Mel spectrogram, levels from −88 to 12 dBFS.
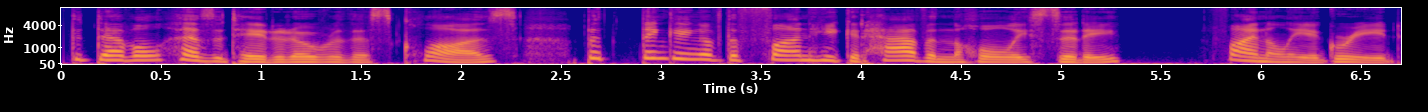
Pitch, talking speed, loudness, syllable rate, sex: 200 Hz, 180 wpm, -17 LUFS, 5.6 syllables/s, female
